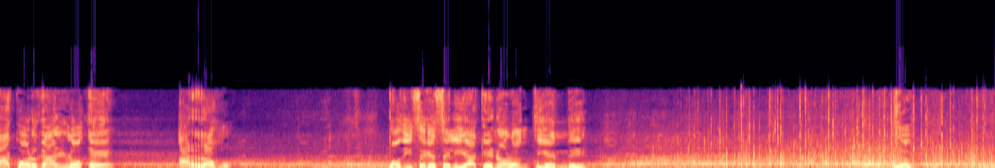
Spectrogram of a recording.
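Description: An audience laughs heartily in a large hall.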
